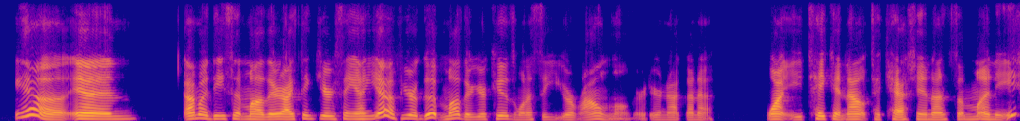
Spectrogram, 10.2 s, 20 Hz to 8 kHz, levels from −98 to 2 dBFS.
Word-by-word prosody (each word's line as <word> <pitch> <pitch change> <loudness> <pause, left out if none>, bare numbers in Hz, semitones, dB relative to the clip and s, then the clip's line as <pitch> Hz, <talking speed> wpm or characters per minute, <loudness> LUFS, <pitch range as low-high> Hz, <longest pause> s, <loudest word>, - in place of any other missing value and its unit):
Yeah, 250 - +3
and 180 -1 +5 0.5
I'm 185 +4 +4
a 215 - 0
decent 185 -1 -4
mother. 165 0 +3
I 160 0 +5
think 190 0 -8
you're 180 -2 0
saying, 175 -1 -3
"Yeah, 185 - +3
if 230 - -10
you're 205 0 -2
a - - -4
good 180 - +2
mother, 190 +1 -1
your 160 +2 -6
kids 185 0 -4
wanna 140 +1 -7
see 150 - -15
you 145 0 -10
around 140 -3 -4
longer," - - -14
they're 145 - -11
not 140 0 -9
gonna 140 -2 -8 0.5
want 170 0 +3
you 155 +1 -10
taking 180 -4 -2
out 165 0 +2
to 150 - -9
cash 150 +3 -1
in 155 -2 -2
on 145 +1 -1
some - - -6
money. 160 - -2
170 Hz, 210 wpm, -25 LUFS, 155-185 Hz, 0.5 s, and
